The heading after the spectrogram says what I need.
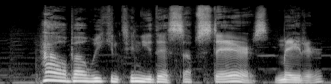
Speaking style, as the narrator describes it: Holly said in a sultry voice

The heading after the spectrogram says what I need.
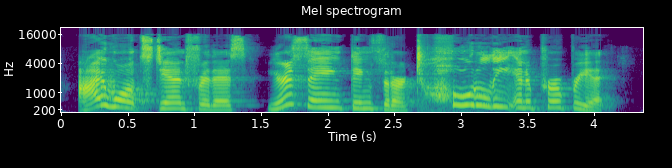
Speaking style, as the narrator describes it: The orangutan yelled

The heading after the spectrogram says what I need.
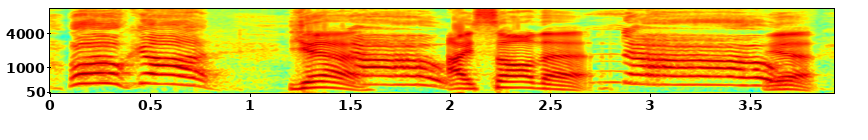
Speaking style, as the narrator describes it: people were screaming in the stands

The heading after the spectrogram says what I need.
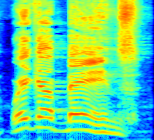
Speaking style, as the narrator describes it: I shouted

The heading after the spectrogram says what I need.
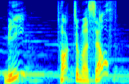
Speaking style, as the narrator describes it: laughed, not very convincingly

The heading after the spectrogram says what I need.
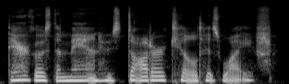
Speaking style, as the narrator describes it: People pointed at him wherever he went and whispered

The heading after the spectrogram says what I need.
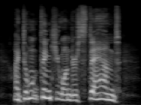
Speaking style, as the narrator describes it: Maker shouts

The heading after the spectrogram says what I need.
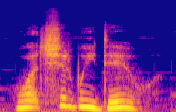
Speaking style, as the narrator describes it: Dylan his voice tinged with worry

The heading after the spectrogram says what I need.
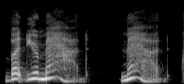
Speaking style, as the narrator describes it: cried Gouchard

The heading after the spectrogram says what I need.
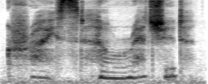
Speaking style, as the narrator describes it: he said, his voice barely above a whisper

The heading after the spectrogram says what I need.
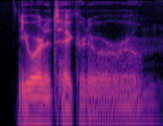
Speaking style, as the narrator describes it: he said in a husky voice

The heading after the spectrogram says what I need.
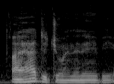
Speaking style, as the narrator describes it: I said

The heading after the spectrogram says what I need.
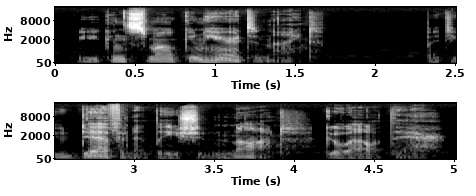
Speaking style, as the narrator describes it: My uncle gave a kind of patronizing chuckle and said

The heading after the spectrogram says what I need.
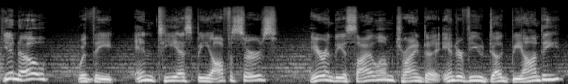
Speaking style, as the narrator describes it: asked, perhaps a little loudly for a theater

